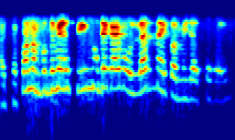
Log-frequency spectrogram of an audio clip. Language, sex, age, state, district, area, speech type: Marathi, female, 45-60, Maharashtra, Mumbai Suburban, urban, conversation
